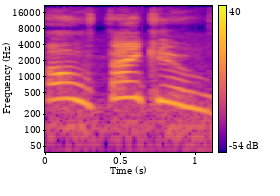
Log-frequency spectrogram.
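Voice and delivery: tiny, very high, squeaky mouse voice. Reading a story aloud, the mouse thanks the Woodman in a squeaky little voice. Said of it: "That's my squeaky little voice".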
